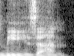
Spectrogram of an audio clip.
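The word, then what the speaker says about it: ميزان: a kasra preceding a waw sakina, it's difficult to pronounce. This, we don't have this in the Arabic language. That sound, meow, ill, we don't have that. So what happens in this case? The waw is turned into a ya to make it easy to pronounce, and it becomes mizan.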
